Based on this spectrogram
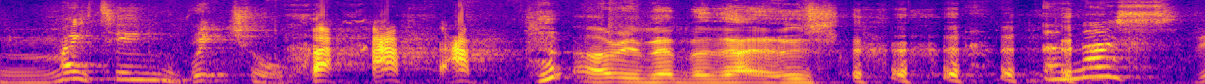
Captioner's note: laughing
